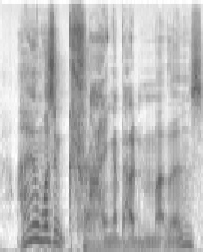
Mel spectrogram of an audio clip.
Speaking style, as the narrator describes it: he said rather indignantly

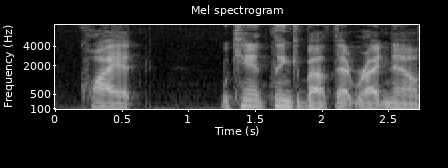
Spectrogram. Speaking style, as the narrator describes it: said Keen

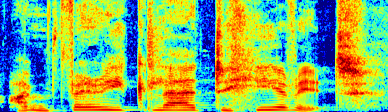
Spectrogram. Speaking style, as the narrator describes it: he said, in that solicitous and kindly tone often possessed by men of the cloth

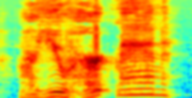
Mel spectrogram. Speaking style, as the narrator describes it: gasped Taurus, still bewildered by the stunning swiftness of that touch-and-go episode

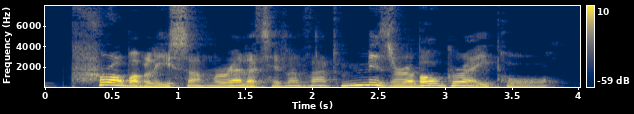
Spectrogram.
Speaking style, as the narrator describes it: the hawk grumbles

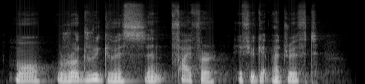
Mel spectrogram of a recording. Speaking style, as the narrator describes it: Leo said in his panic voice

